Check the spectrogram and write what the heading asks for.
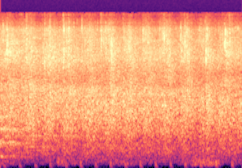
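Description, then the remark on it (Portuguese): An audience applauds for the word of the Lord after a Bible reading, many hands clapping in a dense, even patter with no pauses and no voices, holding at a moderate level throughout. “Vamos aplaudir pela palavra do Senhor.”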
